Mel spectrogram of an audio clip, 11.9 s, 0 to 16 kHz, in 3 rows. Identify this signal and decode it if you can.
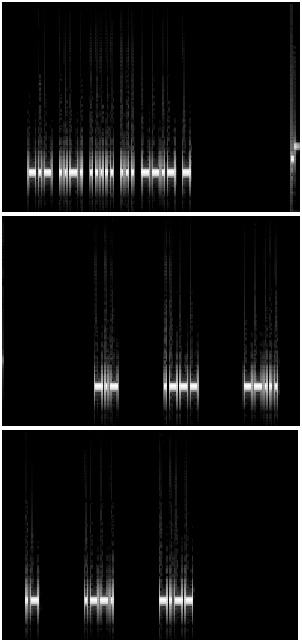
Morse code, heard as a keyed tone, about 34 wpm, spaced as for 18 wpm, 700 Hz. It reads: KF5SQT KJ7APY
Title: USA Call Signs - 6 Characters - 6x Character Spacing - 35wpm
